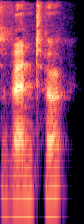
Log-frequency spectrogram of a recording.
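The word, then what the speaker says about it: Windhoek: boroni and then there's vent hook which apparently is pronounced vent hook um or wind hook i don't know walvis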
